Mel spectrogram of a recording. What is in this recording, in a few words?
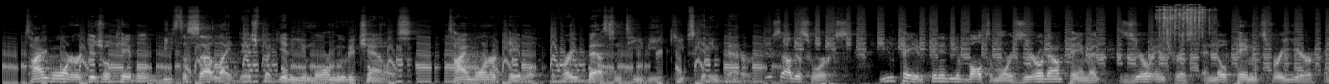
voiceover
